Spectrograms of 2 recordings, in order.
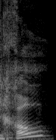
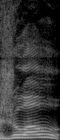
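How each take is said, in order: First: The first letter is read as a Spanish J. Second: The first letter is read as a Portuguese J. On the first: The speaker calls it wrong. "le J en espagnol, ça se dit Rao" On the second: The speaker calls it right. "en portugais"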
